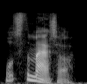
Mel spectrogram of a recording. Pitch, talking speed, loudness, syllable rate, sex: 120 Hz, 205 wpm, -20 LUFS, 6.0 syllables/s, male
